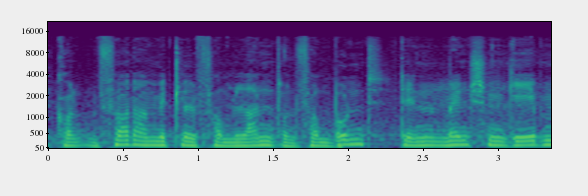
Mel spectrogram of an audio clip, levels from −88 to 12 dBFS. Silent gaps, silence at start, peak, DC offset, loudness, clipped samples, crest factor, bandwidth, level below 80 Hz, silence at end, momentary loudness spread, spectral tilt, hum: none; 0 s; -2 dBFS; under 0.1%; -19 LUFS; under 0.1%; 14 dB; 14 kHz; -46 dBFS; 0 s; 4 LU; -6.5 dB/octave; none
